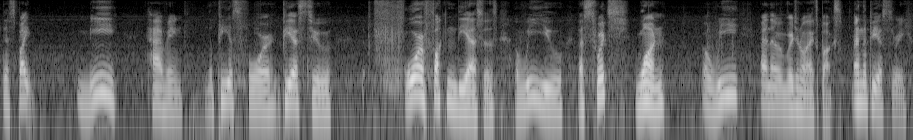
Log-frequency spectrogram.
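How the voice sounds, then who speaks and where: A man giving an off-the-cuff ranting reaction, argumentative and sweary, often halting, stumbling and correcting himself. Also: medium pitch, lively intonation, mellow. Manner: halting, stumbling over words, self-correcting. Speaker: reaction commentator, gamer. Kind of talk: off-the-cuff ranting commentary on a video.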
